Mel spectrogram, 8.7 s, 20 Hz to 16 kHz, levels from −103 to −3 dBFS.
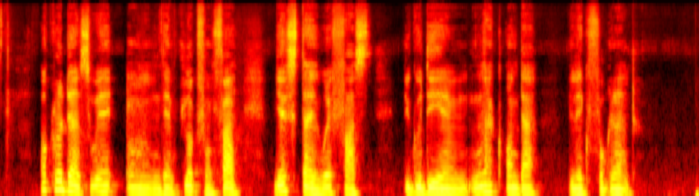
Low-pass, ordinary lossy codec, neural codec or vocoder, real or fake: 14.4 kHz; none; codec, 44.1 kHz, 3.4 kbps, Pupu-Codec; fake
